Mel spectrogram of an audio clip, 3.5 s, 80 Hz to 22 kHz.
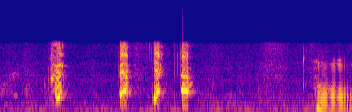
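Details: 1-month-old baby with hiccups described as violent: four sharp, abrupt hiccup sounds close together, then a short vocal sound; hiccups.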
